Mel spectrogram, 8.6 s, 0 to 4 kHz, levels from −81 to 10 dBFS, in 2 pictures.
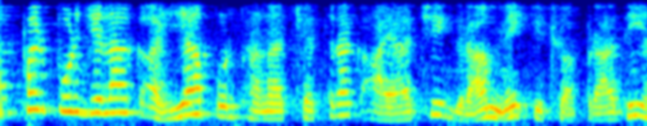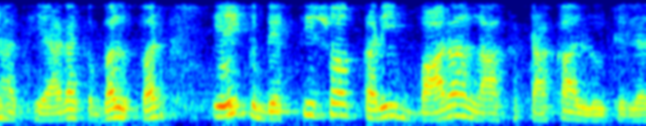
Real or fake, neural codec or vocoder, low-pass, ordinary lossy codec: real; none; 3.6 kHz; Opus, 16 kbps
